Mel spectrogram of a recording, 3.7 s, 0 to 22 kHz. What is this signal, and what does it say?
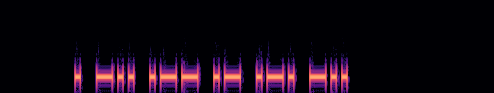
Morse code, heard as a keyed tone, about 29 wpm, 700 Hz. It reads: EDWARD
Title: USA Common Names - 30wpm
